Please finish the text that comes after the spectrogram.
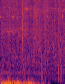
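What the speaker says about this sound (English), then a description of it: "we'll give the horses a gallop again" Horses gallop in the video game Kingdom Come: Deliverance II, a fast, rhythmic clip-clop of hooves moderately close, rolling on with a brief dip before picking up again, without speech over it.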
